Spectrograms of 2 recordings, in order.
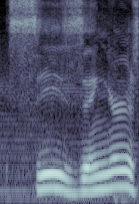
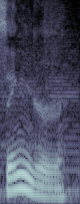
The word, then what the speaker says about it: Czinger: me I pronounced it czinger somebody was telling me that that Brand's actually pronounced singer I'm like really singer why would they name it C- Zinger if it was singer right it doesn't make any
